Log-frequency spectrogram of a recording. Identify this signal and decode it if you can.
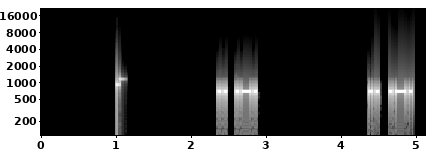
Morse code, heard as a keyed tone, about 28 wpm, 700 Hz. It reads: IR IR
